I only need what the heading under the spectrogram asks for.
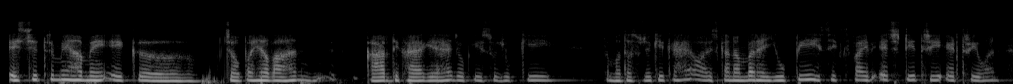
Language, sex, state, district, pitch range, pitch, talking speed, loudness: Hindi, female, Uttar Pradesh, Varanasi, 175-200 Hz, 185 Hz, 185 wpm, -35 LUFS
